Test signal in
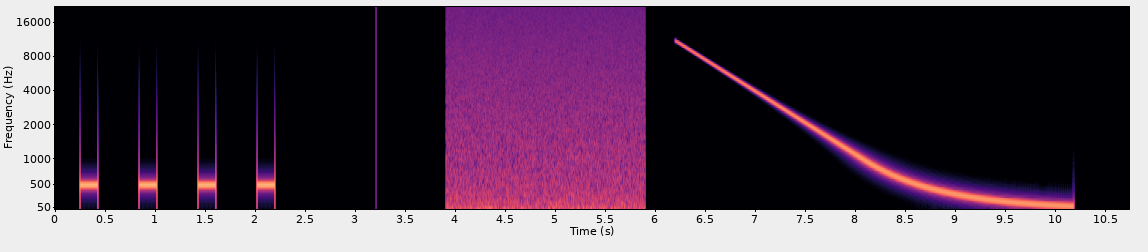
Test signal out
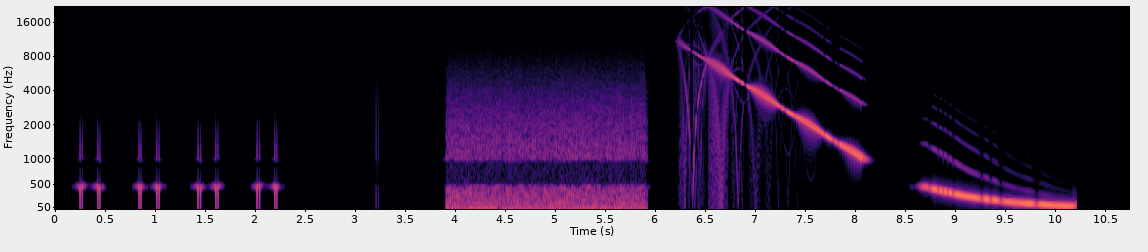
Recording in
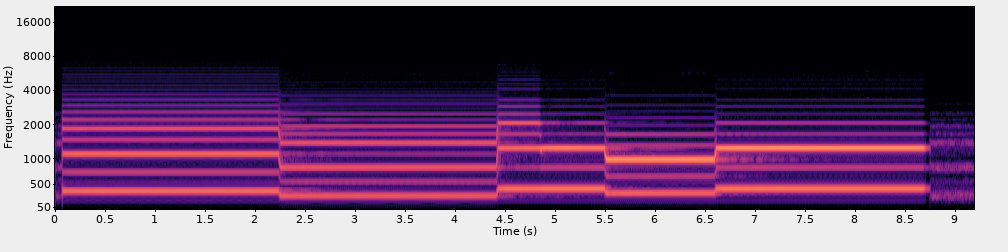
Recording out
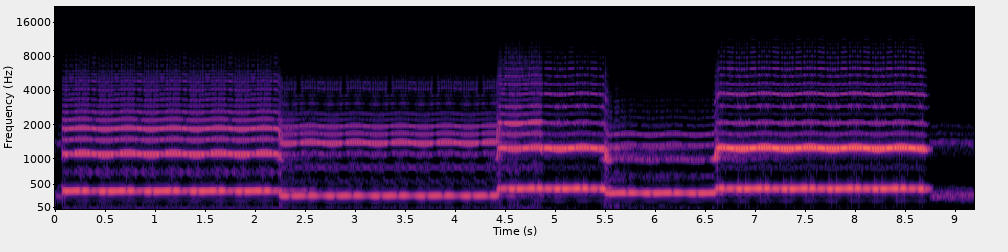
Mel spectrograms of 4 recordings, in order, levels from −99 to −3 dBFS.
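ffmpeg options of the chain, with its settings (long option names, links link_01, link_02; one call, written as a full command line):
ffmpeg -i in.wav -af "afftfilt=real='re*(1-between(b*sr/4096,460,1000))':imag='im*(1-between(b*sr/4096,460,1000))':win_size=4096:overlap=0.75,flanger=delay=20:depth=4.9:speed=2.2,adynamicsmooth=sensitivity=6:basefreq=1300,volume=-5.5dB" out.wav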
